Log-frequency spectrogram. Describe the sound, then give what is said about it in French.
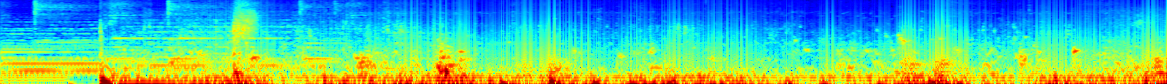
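A small fisherman's boat rocks and knocks on the water of Lake Annecy as people step aboard before sunrise, with hollow thumps, creaks and sloshing under a steady low rumble. “Le soleil s'est pas encore levé, le bateau nous attend. Allez, on embarque.”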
